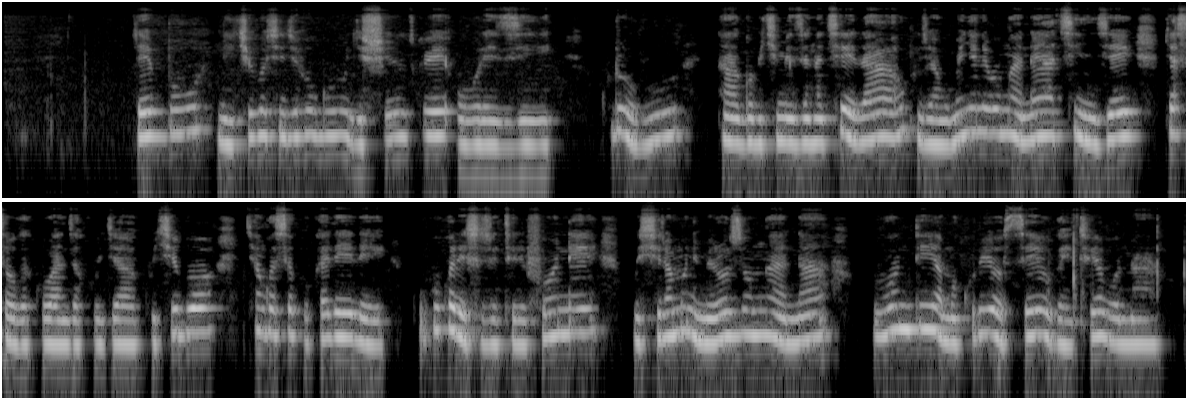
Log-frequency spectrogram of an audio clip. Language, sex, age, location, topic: Kinyarwanda, female, 18-24, Huye, government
